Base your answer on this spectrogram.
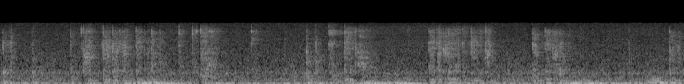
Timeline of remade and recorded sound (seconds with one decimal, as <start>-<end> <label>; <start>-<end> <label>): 0.0-3.4 recorded; 3.4-4.9 remade; 4.9-6.8 recorded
